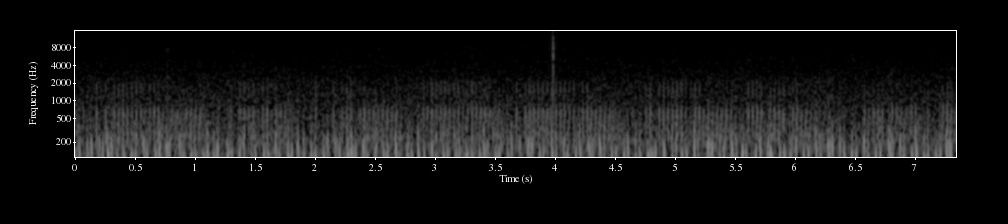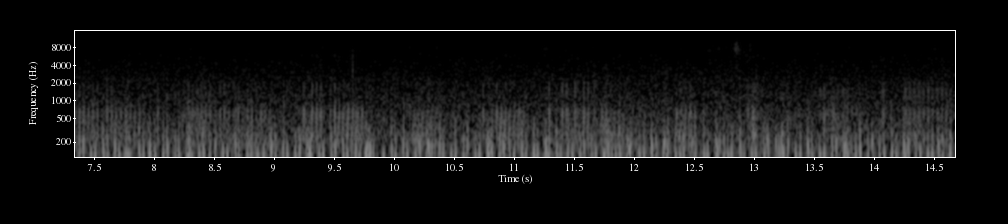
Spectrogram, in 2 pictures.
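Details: Couch kitten purring steadily, a deep rhythmic flutter of quick low pulses sustained throughout, with a faint breathy overtone and one tiny click around four seconds in.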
